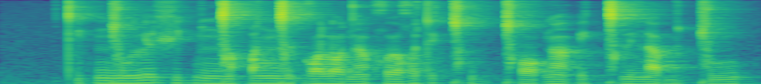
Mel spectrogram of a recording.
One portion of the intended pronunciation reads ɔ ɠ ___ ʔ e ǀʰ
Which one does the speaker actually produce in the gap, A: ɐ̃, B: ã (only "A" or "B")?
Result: B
